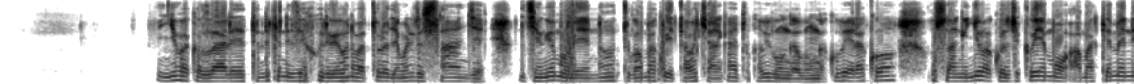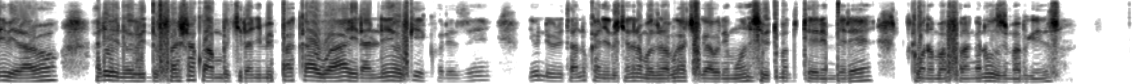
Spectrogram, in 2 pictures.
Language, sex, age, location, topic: Kinyarwanda, male, 25-35, Nyagatare, government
